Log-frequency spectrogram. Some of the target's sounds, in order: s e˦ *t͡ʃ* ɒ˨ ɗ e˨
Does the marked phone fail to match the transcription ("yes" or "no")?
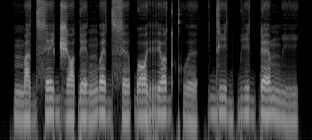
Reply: yes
